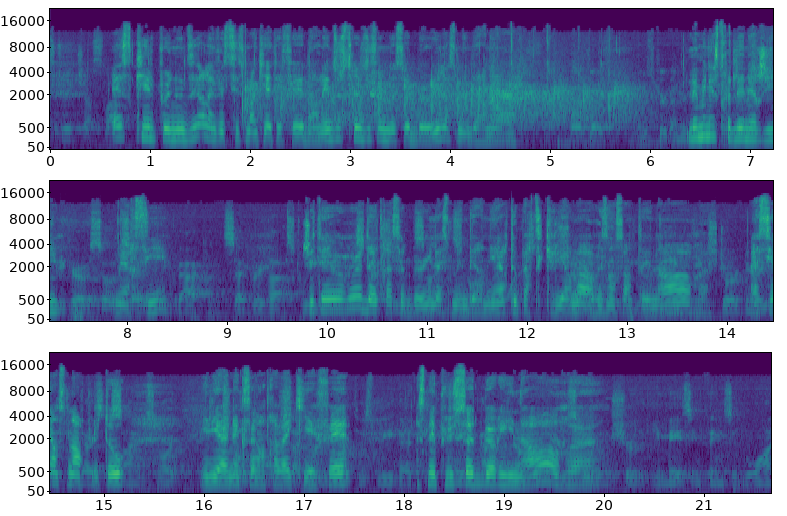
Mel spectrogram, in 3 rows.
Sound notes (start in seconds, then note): 6.9 applause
